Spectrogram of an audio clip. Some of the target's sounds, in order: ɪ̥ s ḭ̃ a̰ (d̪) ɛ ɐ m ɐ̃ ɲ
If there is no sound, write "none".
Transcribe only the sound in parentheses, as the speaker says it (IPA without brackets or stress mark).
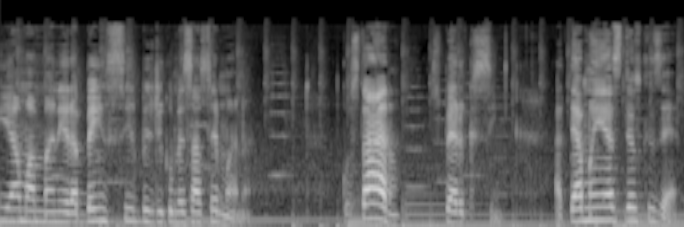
t̪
